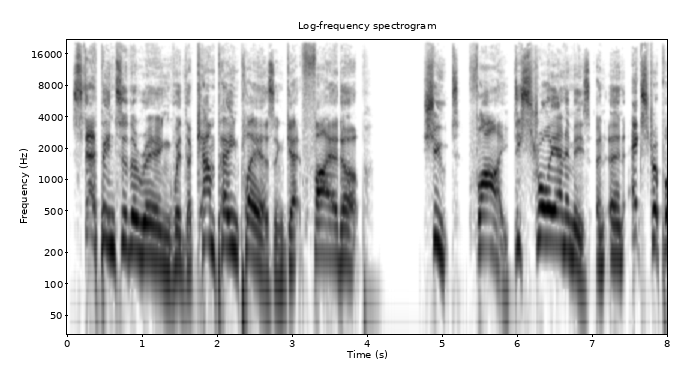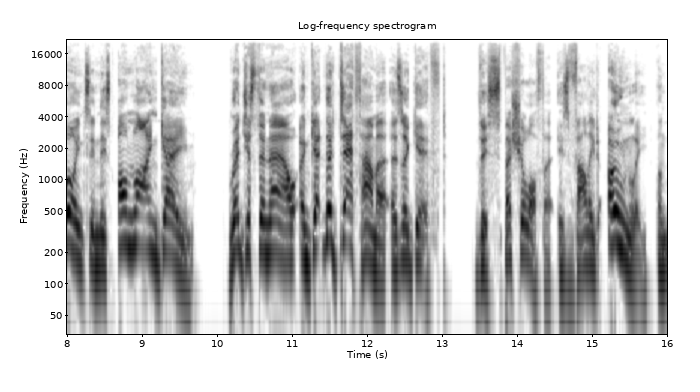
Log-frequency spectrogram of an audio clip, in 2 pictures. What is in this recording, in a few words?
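English male Rage, vo examples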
